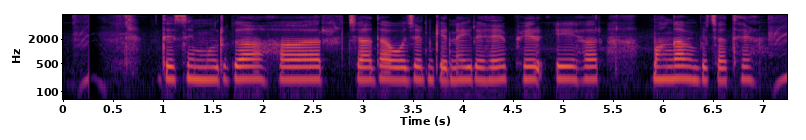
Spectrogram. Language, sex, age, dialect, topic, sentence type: Chhattisgarhi, female, 25-30, Northern/Bhandar, agriculture, statement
